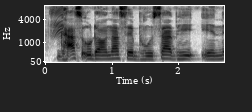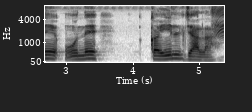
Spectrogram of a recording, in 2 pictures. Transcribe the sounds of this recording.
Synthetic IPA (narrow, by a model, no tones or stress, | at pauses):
ɡʱaːsʊɖaːnasebʱũːsabʱieːneoːne | kəɪld͡ʒaːlaː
